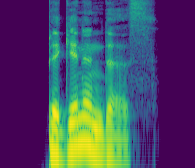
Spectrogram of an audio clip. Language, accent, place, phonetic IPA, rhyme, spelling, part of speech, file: German, Germany, Berlin, [bəˈɡɪnəndəs], -ɪnəndəs, beginnendes, adjective, De-beginnendes.ogg
- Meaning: strong/mixed nominative/accusative neuter singular of beginnend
